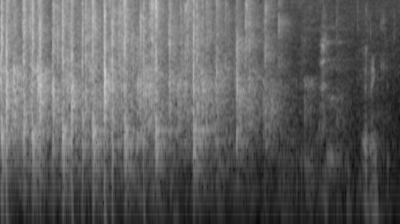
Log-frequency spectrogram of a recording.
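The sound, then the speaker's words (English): An audience breaks into applause for Representative Poncho Nevárez, a Democrat from Eagle Pass, as he is introduced on a panel, a dense wash of many hands clapping that starts strong and gradually thins and fades over a few seconds. “Wait a minute, he didn't get no applause. Yeah, here we go, yeah.”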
